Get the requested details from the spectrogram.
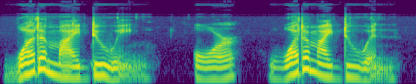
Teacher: the what and the do are emphasized because what is the question word and do is the action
